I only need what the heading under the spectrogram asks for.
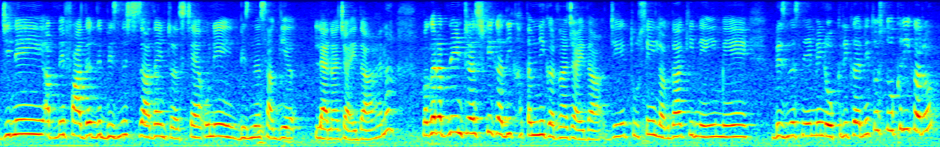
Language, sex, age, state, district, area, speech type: Dogri, female, 30-45, Jammu and Kashmir, Reasi, urban, spontaneous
